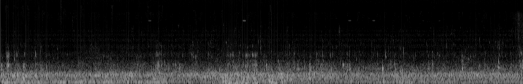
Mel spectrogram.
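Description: Muffled underwater ambience: a low, steady rumble of moving water with faint scattered clicks.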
